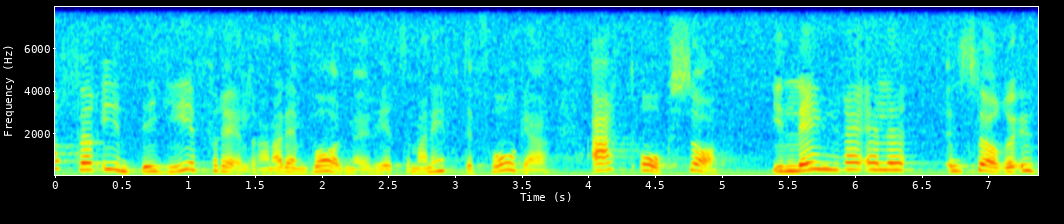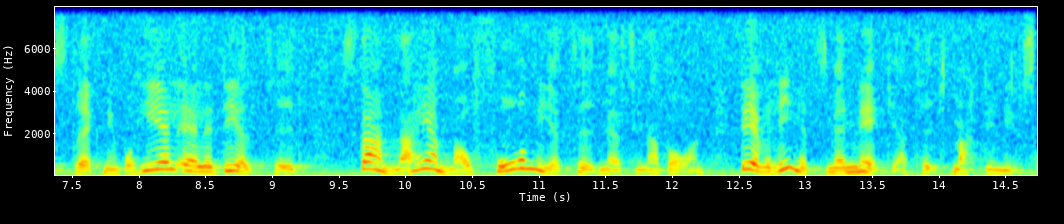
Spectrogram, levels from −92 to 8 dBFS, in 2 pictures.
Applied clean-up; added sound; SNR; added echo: none; none; none; none.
